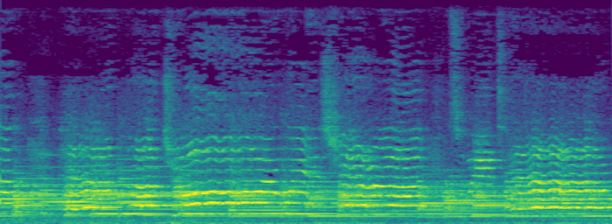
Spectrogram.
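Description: Music: a woman singing a slow melody with long held notes.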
